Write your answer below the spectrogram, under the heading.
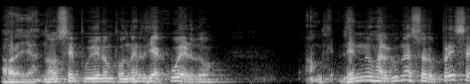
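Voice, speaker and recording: A man with a fairly high pitch and a somewhat breathy voice speaks at a moderate pace with lively intonation, and room echo is audible. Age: 70s. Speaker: lawyer and university lecturer. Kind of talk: political interview. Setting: studio.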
